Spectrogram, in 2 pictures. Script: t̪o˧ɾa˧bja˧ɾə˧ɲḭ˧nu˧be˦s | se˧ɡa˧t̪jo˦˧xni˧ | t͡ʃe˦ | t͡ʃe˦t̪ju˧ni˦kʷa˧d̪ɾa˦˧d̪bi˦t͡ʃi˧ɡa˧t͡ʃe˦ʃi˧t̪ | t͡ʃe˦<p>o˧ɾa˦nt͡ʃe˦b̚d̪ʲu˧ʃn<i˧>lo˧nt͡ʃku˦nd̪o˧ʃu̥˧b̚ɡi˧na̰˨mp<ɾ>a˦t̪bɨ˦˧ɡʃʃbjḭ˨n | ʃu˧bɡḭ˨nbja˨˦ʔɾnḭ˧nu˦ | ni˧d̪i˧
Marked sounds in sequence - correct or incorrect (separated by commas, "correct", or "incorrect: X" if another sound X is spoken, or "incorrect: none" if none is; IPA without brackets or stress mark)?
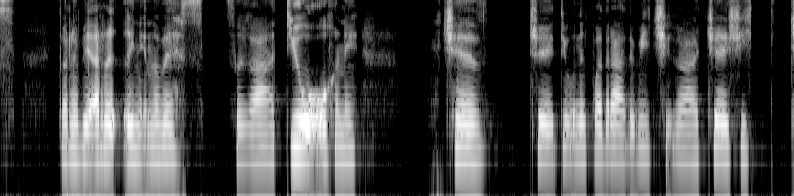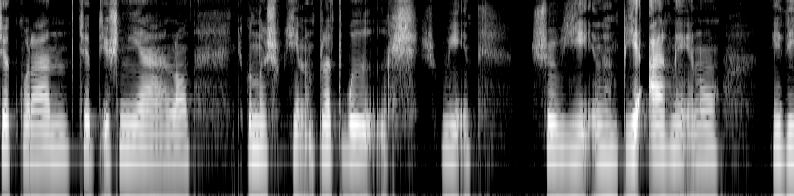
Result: incorrect: k, incorrect: a˧, incorrect: l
